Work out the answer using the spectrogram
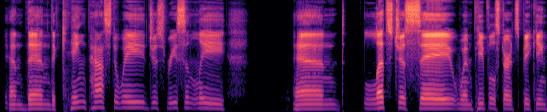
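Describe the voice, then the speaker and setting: A man voicing a gruff, cagey male dwarf shopkeeper in a tabletop game, talking in wary, conspiratorial asides. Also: medium pitch, bright, forceful tone, no room sound.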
